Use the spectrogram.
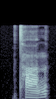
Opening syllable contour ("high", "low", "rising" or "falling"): rising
